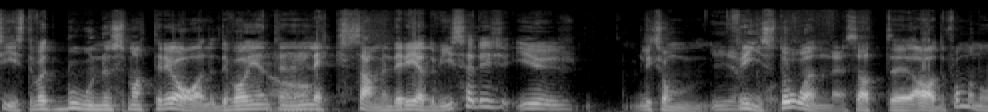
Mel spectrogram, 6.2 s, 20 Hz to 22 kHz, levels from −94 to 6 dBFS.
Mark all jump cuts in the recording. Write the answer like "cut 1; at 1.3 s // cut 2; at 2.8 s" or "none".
none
